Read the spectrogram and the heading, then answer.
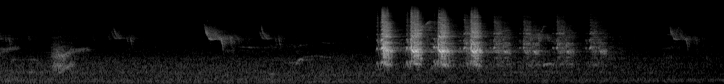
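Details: Red wattlebird with a juvenile being fed: scattered soft, rough notes over faint background hiss, then a short series of loud, grating chacks about four per second that fade away.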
